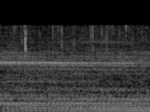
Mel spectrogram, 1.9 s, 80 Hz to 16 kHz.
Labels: {"label": "anthrophony, boat engine", "recorder": "SoundTrap 500"}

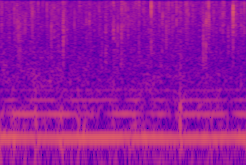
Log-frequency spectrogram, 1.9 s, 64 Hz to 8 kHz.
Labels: {"label": "biophony, midshipman", "recorder": "SoundTrap 500"}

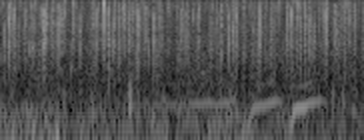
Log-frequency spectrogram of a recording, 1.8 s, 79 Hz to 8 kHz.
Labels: {"label": "biophony, cascading saw", "recorder": "SoundTrap 600 or HydroMoth"}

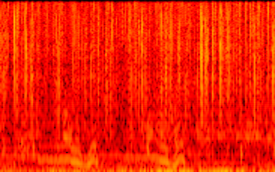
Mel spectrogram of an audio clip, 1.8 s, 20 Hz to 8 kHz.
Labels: {"label": "biophony, cascading saw", "recorder": "SoundTrap 600 or HydroMoth"}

